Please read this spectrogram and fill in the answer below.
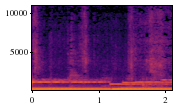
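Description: Background music: soft sustained chords, with the chord changing about a second in.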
